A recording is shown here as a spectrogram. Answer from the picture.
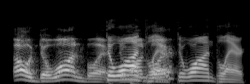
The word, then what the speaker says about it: DeJuan Blair: They added Justin Burrell and Jawan Blair. I always butcher that one, but the former Pittsburgh standout. – DeJuan Blair.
